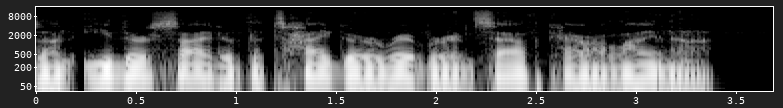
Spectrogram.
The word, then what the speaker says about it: Tyger: My friend and I used to live in towns on either side of the Tiger River in South Carolina. That's spelled Tyger, like the tiger in William Blake's famous poem.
